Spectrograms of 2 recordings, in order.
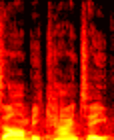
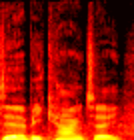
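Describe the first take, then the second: First: It is said in a British accent. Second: It is said in an American accent.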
